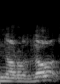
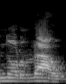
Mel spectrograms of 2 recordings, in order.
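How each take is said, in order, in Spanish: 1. El nombre se pronuncia a la manera francesa. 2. El nombre se pronuncia a la manera húngara. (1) "no se dice Nordau" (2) "se dice Nordau, era húngaro, no era francés"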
